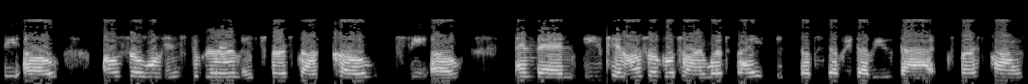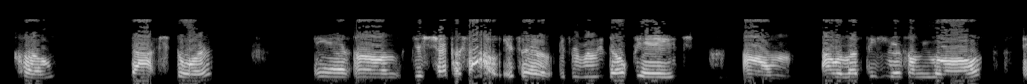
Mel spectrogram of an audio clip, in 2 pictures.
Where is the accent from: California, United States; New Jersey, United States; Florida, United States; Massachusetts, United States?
New Jersey, United States; now in Atlanta, United States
